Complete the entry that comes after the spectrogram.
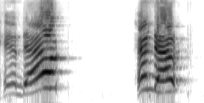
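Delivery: loud playful shout. Real, not acted. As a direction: call out loudly. Calling out for the handout.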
